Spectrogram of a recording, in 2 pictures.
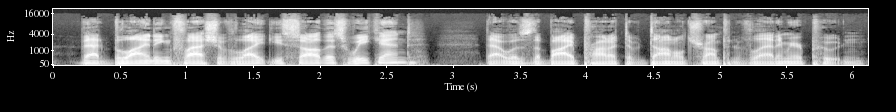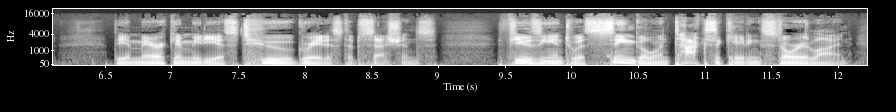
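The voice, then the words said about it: Dramatic reading voice. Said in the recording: “I feel like we need some dramatic music to read this write-up here, but I'll try to do it in my best dramatic voice.”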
